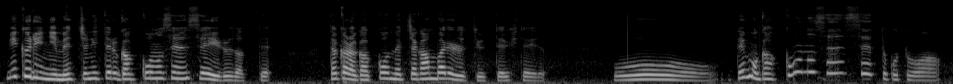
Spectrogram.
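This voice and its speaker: A woman's voice: on the high side, darkish tone. Chatty young woman on a livestream. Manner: chatty, filler-heavy, reacts to comments. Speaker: idol livestream host. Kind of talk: casual livestream chat reading fan comments.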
